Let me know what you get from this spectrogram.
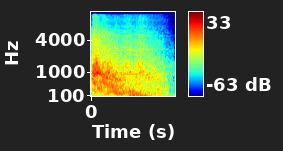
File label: press; Superbike 2001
